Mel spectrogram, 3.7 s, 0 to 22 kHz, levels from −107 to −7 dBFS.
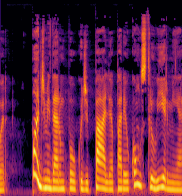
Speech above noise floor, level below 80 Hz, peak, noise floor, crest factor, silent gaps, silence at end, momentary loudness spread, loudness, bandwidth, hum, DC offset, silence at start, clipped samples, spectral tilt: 44 dB; -60 dBFS; 0 dBFS; -62 dBFS; 18 dB; none; 0 s; 8 LU; -19 LUFS; 16 kHz; none; under 0.1%; 0 s; under 0.1%; -5 dB/octave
